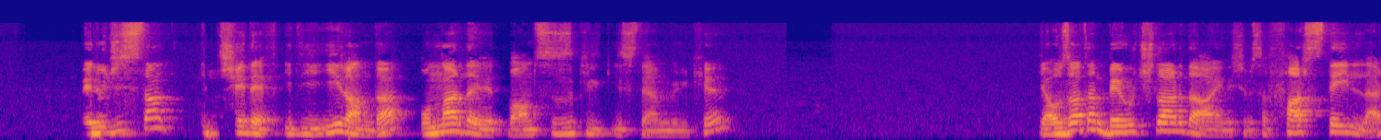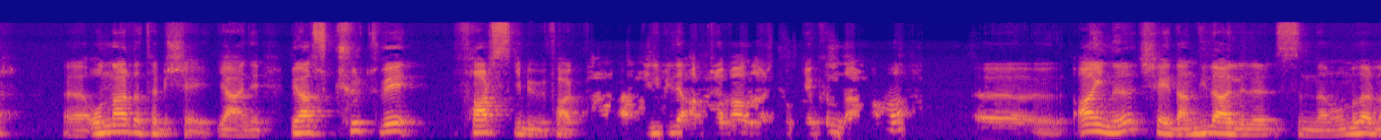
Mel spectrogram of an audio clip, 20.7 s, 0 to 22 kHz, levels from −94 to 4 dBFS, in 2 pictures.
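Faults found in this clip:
Speech suppressed in double talk at 0.60–0.79, 1.49–1.77, 14.75–17.19 and 17.65–18.10 s. Level dips up to about 20 dB. Likely the echo canceller ducking the near talker while the far end speaks.

Other side's voice leaking through at 1.59–1.63 (faint), 14.74–15.17, 15.60–15.67 and 16.56–16.84 s. Loudest near 15 s, about 10 dB under speech. Likely residual loudspeaker echo left uncancelled.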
